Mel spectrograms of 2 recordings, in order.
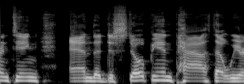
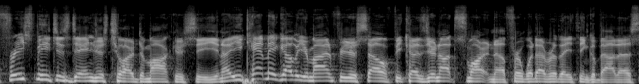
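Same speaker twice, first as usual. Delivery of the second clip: heavily ironic, sarcastic, swooping sing-song. On a show, answering the other host's request for his take, sarcastic. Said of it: "I'm being sarcastic".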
